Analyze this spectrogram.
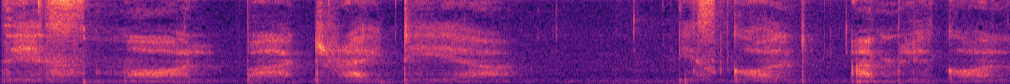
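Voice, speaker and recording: Very slow whispering over noticeable background noise. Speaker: English teacher for learners. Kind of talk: educational ASMR lesson for English learners. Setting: close-mic with writing sounds. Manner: whispered, slow, clear.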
